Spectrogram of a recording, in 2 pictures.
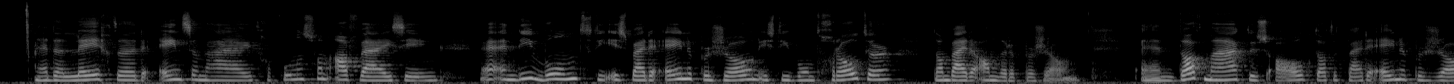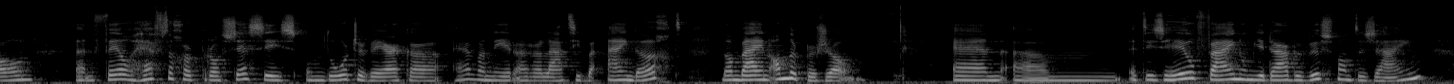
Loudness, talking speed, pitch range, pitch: -34 LUFS, 140 wpm, 185-220 Hz, 200 Hz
